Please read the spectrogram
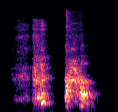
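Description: A man coughing and clearing his throat: two coughs in quick succession, each lasting under a second.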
